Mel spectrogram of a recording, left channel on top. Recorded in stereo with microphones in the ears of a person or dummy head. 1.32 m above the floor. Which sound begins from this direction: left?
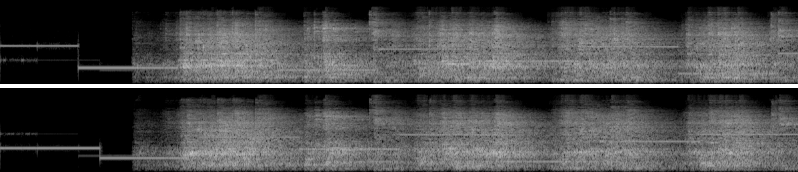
A drawer, at 1.3 s.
